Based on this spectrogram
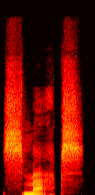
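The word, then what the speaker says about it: SMACSS: Now let's take a look at the scalable and modular architecture for CSS, pronounced SMACS.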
